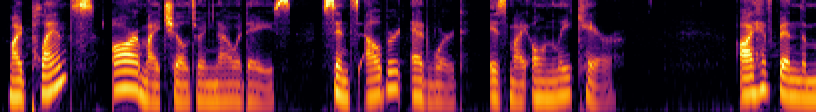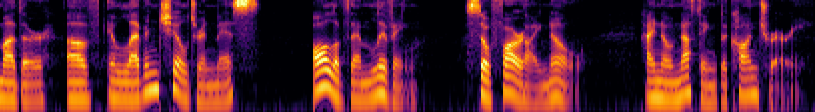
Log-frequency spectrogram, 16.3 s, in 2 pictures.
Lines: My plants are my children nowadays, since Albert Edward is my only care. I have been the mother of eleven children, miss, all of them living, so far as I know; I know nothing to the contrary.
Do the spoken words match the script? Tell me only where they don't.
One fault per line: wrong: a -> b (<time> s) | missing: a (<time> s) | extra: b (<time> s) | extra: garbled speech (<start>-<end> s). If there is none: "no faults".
missing: as (13.4 s)
missing: to (15.3 s)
